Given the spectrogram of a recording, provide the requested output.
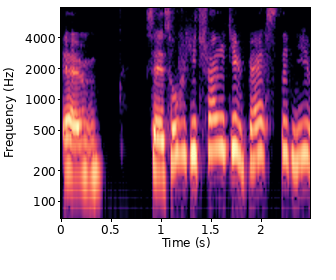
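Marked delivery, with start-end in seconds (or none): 1.1-2.5 put-on sarcastic Scottish granny voice, higher pitch. Describing a game that mocks losing players: imitating a sarcastic scottish gran. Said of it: "sarcastic Scottish gran".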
